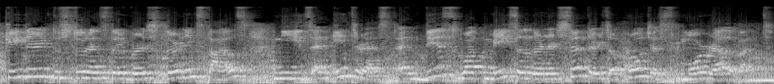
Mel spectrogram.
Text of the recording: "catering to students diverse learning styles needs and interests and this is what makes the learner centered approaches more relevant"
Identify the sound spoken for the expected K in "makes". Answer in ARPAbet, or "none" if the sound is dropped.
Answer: none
